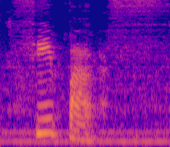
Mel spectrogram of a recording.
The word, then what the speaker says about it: sepals: flowers grows number three sepals pronounced as sipas in closes and protects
